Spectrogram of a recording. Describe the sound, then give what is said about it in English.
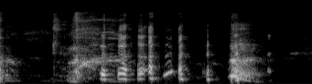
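A commentator coughs in the middle of commentary: a run of harsh, raspy coughs, several bursts in quick uneven succession with a short pause before a final loud hack, fairly loud with no talking. “Nigga start coughing in the middle of the commentary.”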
